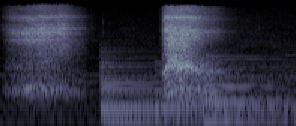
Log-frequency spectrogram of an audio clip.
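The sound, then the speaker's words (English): A deep breath: a long breathy rush of air lasting about a second, a short pause, then a second loud breathy burst over steady sustained tones that fades slowly. “I want everybody to take a deep breath right now.”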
